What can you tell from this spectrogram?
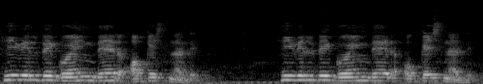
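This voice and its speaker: Lively Indian teacher in an echoey room. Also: male voice, on the high side, lo-fi sound. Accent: Indian English, Telugu. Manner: says each sentence in Telugu fast, then repeats the English slowly. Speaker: English teacher. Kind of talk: language lesson, reading sentences.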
